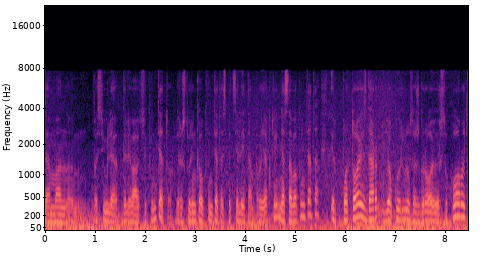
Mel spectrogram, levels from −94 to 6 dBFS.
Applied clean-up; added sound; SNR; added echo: none; Ocean; 3 dB; none.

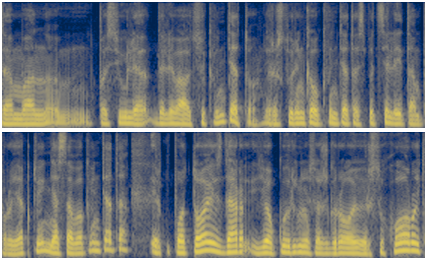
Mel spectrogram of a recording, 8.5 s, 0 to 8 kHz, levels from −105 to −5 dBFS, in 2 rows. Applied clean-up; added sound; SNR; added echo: none; none; none; none.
